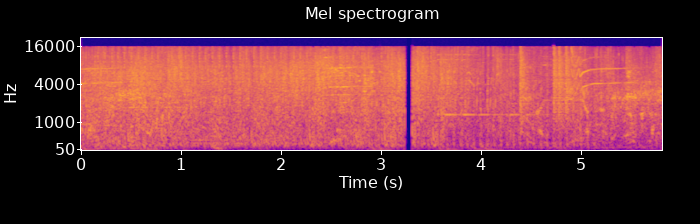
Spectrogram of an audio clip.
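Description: Rapid wet splattering shots fire in quick bursts.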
